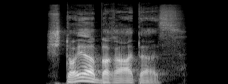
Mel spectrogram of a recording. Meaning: genitive singular of Steuerberater
- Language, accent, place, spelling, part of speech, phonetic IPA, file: German, Germany, Berlin, Steuerberaters, noun, [ˈʃtɔɪ̯ɐbəˌʁaːtɐs], De-Steuerberaters.ogg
